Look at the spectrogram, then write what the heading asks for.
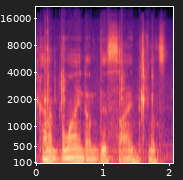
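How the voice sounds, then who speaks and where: A man's voice: sits low, sing-song, measured pace, vocal fry, background noise. A man giving casual hands-on unboxing commentary, muttering to himself as he works with his hands. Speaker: hobbyist reviewer.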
